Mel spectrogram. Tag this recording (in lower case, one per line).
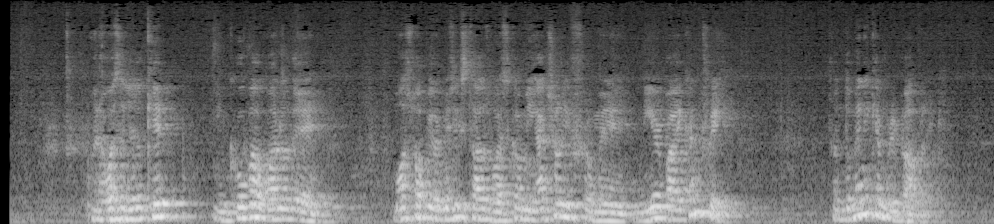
male speech
speech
